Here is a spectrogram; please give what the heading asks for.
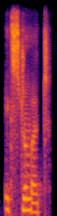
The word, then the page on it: extrovert: Indian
